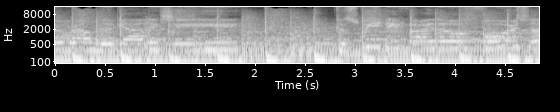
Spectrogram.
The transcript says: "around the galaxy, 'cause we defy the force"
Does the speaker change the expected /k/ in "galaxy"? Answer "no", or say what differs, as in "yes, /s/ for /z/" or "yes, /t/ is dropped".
no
